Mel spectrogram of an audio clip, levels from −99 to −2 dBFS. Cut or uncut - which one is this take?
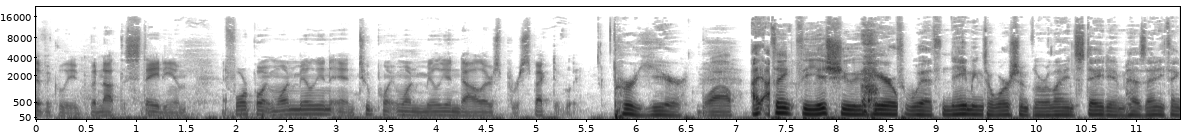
cut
